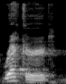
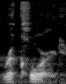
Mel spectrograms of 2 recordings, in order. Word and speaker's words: record: of the stressed syllable so when we use the noun form of record re is stressed when we use the verb for record uh the chord is what's stressed right we have the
